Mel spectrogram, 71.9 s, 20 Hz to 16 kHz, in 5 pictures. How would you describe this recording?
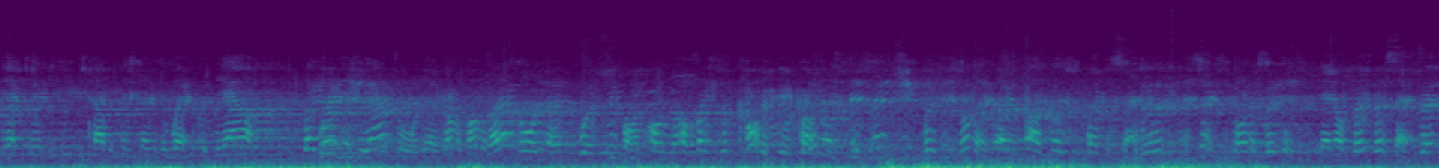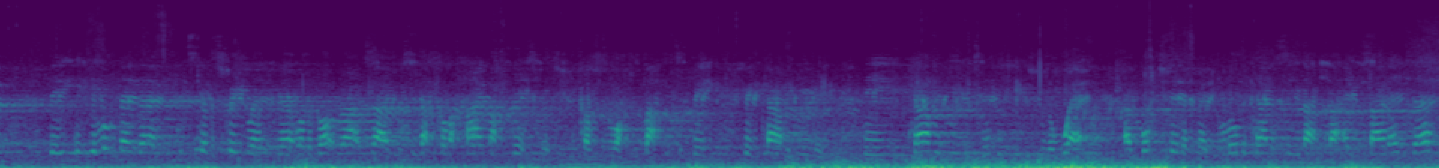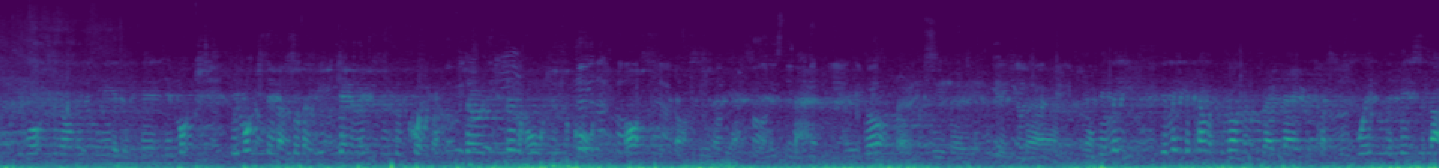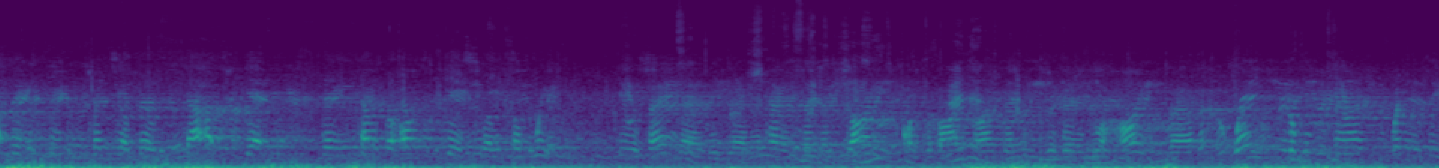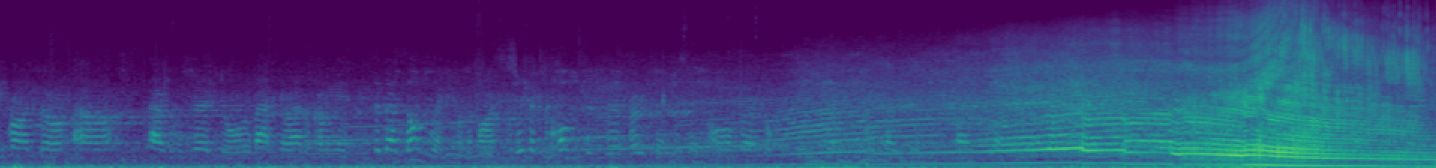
British Motorcycle Grand Prix 2018 ... moto grand prix ... free practice four ... maggotts ... lavalier mics clipped to baseball clap ...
